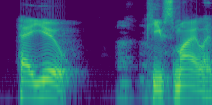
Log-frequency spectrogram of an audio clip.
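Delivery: New York Brooklyn accent. Demonstrating a slogan for a listener who likes accents, brooklyn accent. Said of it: "Brooklyn, since you like accents".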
